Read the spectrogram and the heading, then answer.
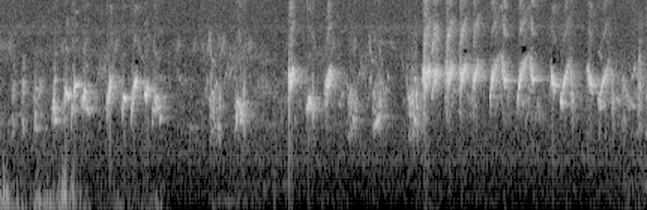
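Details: Red-whiskered bulbul in a singing contest, used as a trapping decoy: quick liquid whistled phrases, rising and falling, delivered in bursts with short pauses, after a few low thumps at the start.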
